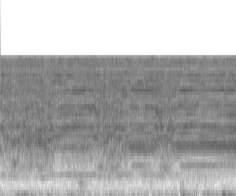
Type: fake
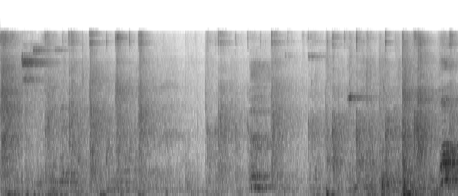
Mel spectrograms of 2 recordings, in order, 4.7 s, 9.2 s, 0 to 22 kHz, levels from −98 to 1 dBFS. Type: fake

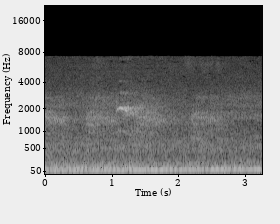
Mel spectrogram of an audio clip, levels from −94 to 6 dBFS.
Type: fake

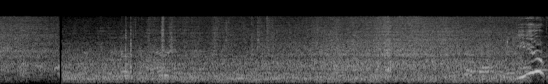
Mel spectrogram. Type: real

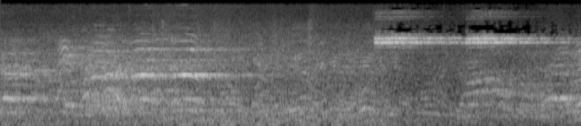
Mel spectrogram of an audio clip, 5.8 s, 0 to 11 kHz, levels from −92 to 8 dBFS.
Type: real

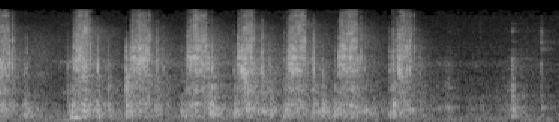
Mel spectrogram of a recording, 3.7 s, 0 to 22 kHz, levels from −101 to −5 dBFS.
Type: real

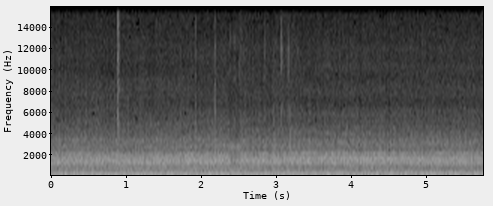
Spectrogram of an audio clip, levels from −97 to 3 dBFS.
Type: real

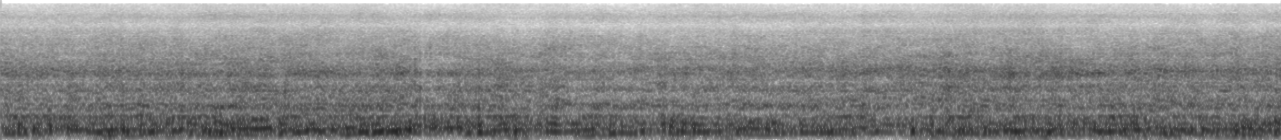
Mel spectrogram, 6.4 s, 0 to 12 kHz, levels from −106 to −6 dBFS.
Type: fake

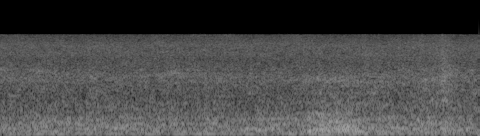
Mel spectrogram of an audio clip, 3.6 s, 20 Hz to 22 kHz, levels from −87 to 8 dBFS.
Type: fake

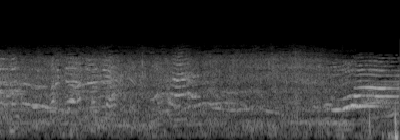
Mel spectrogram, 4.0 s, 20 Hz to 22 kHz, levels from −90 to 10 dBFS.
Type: real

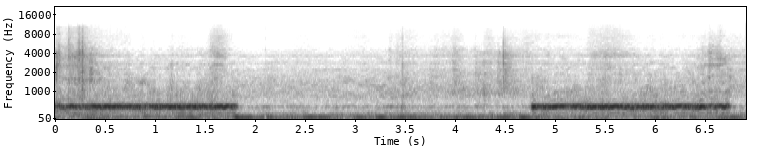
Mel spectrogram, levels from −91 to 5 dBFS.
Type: fake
